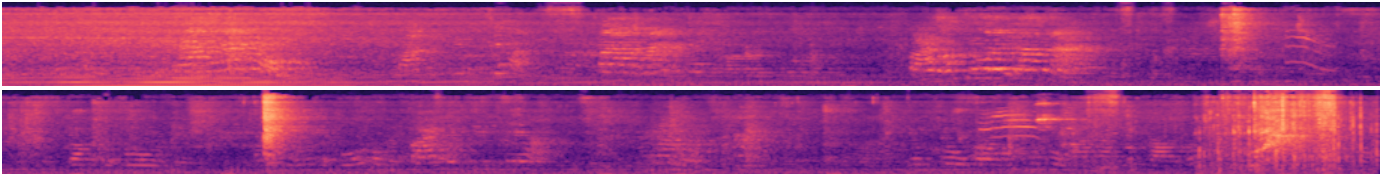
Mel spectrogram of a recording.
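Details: Abandoned baby kitten being given its first safe meal, calling with a run of thin, high arched meows, some rising then falling, scattered through the middle stretch, while people talk nearby and soft background noise continues.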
